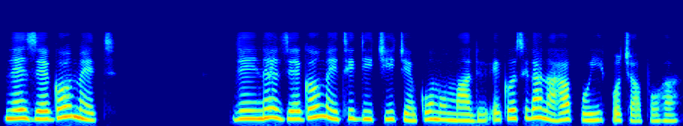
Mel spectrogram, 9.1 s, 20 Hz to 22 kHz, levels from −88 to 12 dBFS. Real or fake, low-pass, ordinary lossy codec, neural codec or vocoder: fake; none; none; codec, 16 kHz, about 1 kbps, DyCAST, with the encoder's durations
